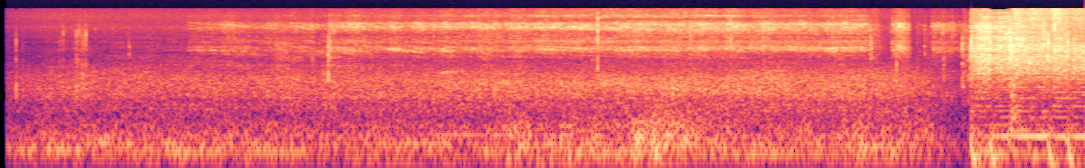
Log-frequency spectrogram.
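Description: BMX bike tyres rolling over concrete, a steady low rumble with a few light clicks and a louder swell about six seconds in, as the bike comes off a ledge. Just before the end, loud heavy rock guitar music cuts in suddenly.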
